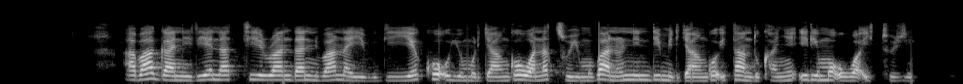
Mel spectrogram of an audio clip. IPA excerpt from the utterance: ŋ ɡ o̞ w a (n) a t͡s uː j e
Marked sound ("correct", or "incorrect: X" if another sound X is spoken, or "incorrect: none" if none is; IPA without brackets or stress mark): correct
